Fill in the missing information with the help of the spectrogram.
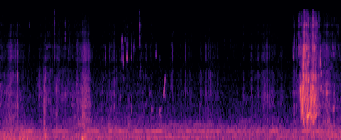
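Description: Seawater lapping and trickling around a hand holding a small bream in the water at the boat's side, to revive it before release. A short splash comes about four and a half seconds in.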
